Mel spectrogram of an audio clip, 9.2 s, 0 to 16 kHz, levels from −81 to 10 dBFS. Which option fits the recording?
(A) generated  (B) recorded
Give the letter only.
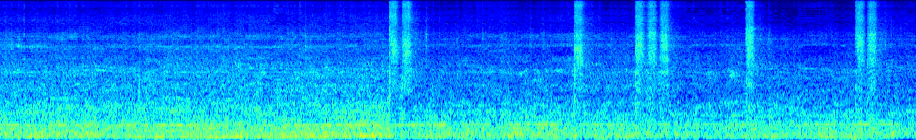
A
